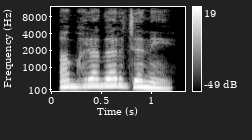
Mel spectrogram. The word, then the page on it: ಅಭ್ರಗರ್ಜನೆ: abhragarjane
